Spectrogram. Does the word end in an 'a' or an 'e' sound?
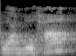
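a. The word ends in a plain 'a' sound.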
